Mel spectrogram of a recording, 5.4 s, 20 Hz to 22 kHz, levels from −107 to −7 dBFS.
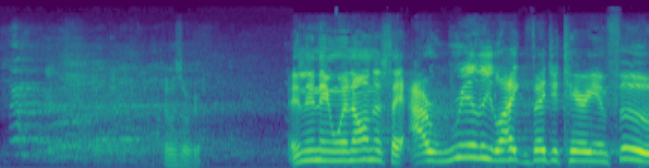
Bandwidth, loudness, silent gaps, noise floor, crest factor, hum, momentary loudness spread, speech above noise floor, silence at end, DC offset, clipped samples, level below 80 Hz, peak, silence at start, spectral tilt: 15 kHz; -24 LUFS; none; -60 dBFS; 22 dB; none; 22 LU; 35 dB; 0 s; under 0.1%; under 0.1%; -76 dBFS; -6 dBFS; 0.1 s; -1.5 dB/octave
